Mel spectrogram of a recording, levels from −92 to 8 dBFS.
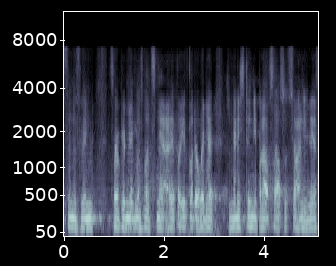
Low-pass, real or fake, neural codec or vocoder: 7.2 kHz; fake; codec, 16 kHz, 1 kbps, FreqCodec, smaller model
